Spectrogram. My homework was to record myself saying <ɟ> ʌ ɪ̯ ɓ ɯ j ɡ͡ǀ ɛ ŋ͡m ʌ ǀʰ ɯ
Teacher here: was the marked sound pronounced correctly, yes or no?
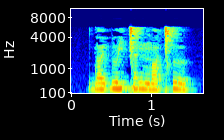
no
